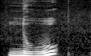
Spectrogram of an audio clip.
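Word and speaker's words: หนู: So consonant no nu, plus vowel nu plus rising sound nu. So this is how we pronounce the word nu.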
